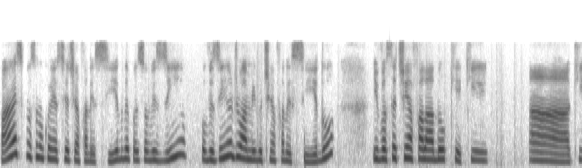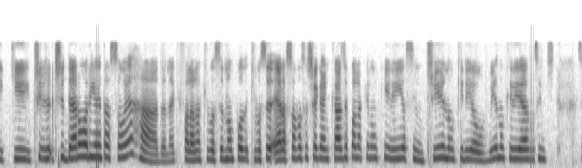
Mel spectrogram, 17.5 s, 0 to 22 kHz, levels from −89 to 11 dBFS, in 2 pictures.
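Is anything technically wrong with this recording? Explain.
Yes. The speech has Bluetooth stutter in three places: 5.83 to 5.87 s, 10.17 to 10.24 s, and 16.67 to 16.76 s. Packets on the wireless link arrived late or not at all. The receiver filled each gap by replaying its last short buffer. You hear a brief buzzing repeat, and then the speech jumps ahead as if it had kept playing. The gaps last about 23, 46 and 70 ms, which fits one, two and then three lost packets. The band stopping near 8 kHz comes from normal call microphone processing.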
